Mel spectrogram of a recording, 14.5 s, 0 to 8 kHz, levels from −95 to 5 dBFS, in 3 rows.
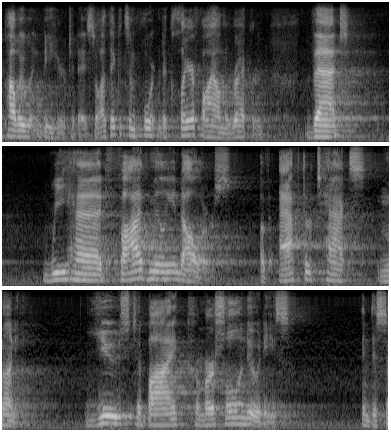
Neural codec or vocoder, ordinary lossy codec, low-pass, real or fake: none; Opus, 16 kbps; 7.2 kHz; real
